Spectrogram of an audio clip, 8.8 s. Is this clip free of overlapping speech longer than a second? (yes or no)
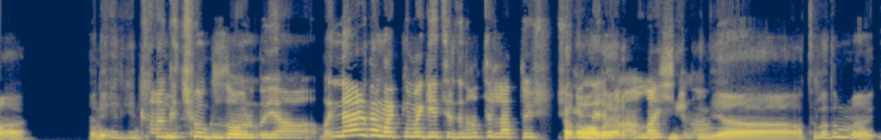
no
